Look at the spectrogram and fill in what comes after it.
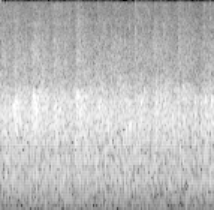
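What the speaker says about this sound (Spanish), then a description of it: "Fuerte aplauso entonces para el Señor." A congregation at Mass in a chapel claps together in a steady, fairly quiet round of applause that lasts the whole moment.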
